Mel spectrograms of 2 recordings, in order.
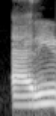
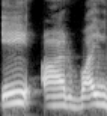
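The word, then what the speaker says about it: ARY: जैसे मैं क्या कह रही थी? एरी डिजिटल। फिर मुझे किसी ने बोला ये ए आर वाई डिजिटल है।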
